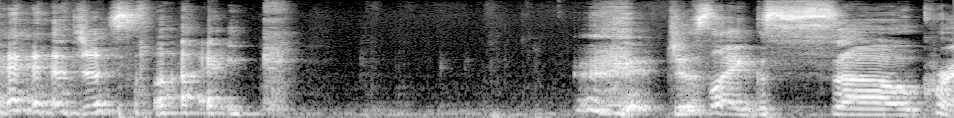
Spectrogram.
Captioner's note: laughs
